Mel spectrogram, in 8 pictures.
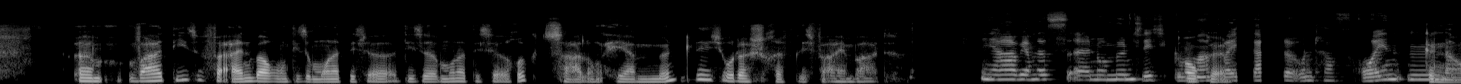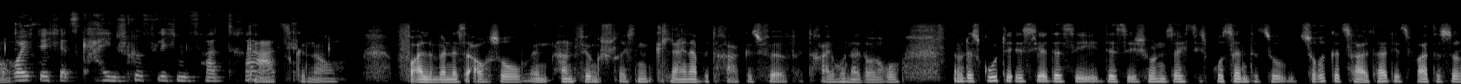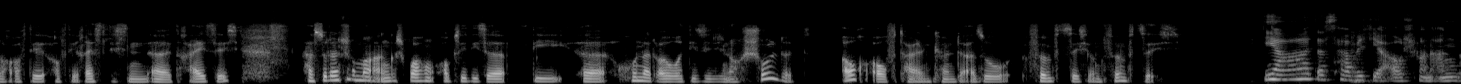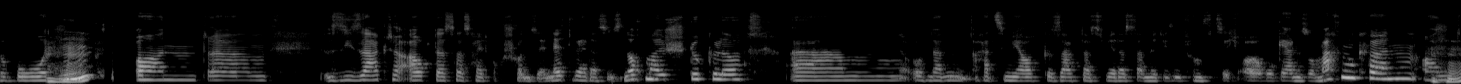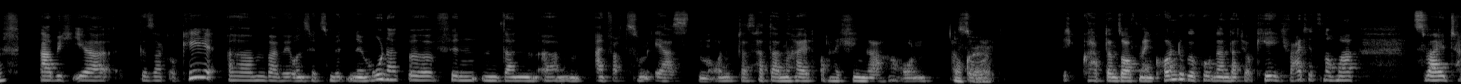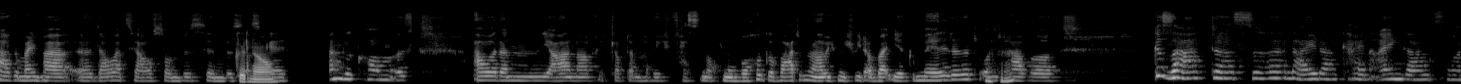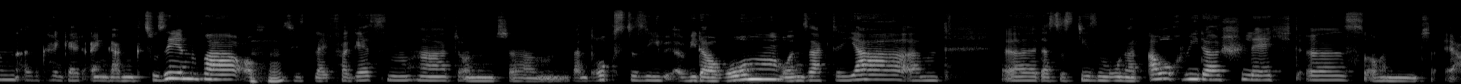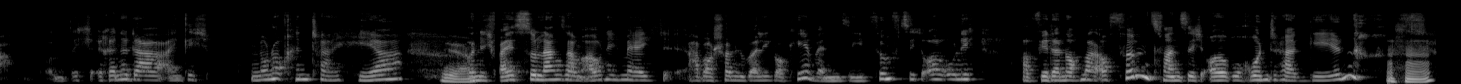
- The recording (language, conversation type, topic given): German, advice, Was kann ich tun, wenn ein Freund oder eine Freundin sich Geld leiht und es nicht zurückzahlt?
- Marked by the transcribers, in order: other background noise; chuckle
